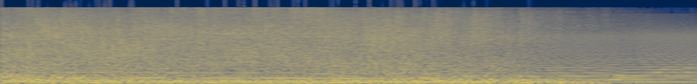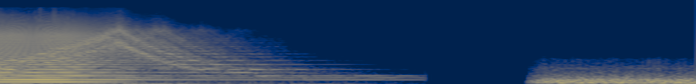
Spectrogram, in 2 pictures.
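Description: A heavy bomb explosion at a base booms loudly, its roar swelling then sweeping downward and fading into a long decaying tail, followed by near silence and a low rumble returning at the end.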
